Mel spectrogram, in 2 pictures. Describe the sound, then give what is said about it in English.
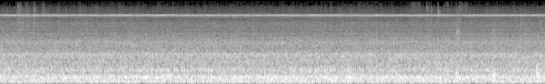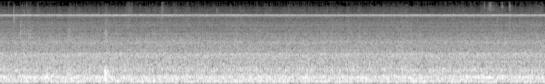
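Water boils with a steady, rushing bubbling roar that holds evenly throughout, broken only by a few faint pops, with no voices. “And now there's still a few at the bottom, and massive bubbles coming up, and then after like a split second they're splitting in half, the ones at the top.”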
